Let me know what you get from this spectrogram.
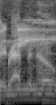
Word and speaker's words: Rapinoe: They were like mad that what's her name, Rapione or whatever, like took a Rapinoe.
